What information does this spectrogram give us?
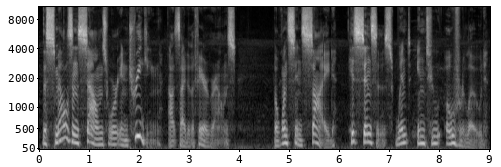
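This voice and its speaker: A man narrating a scripted story in a measured, dramatic way, with deliberate phrasing. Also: fairly high pitch, huge pitch swings, vocal fry, no echo.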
